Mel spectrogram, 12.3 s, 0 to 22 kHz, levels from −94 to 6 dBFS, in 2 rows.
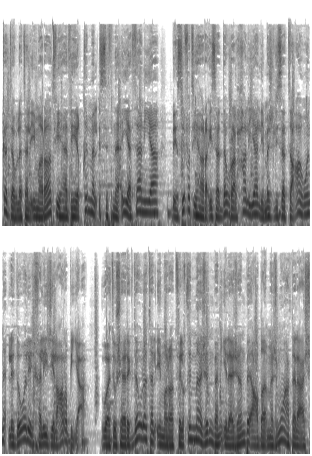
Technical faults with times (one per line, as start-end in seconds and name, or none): none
